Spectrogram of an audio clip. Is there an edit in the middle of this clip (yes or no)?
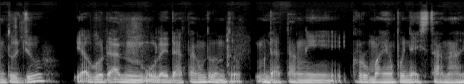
yes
